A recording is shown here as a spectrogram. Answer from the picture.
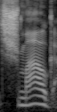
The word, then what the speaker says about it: Smaug: He pronounces it Smaug, I noticed in one of his videos. – That's almost cool. Sounds German. That's how I would pronounce it.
